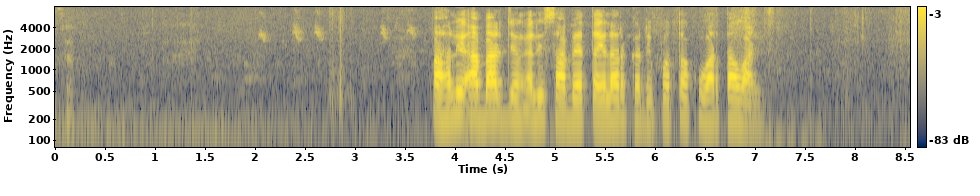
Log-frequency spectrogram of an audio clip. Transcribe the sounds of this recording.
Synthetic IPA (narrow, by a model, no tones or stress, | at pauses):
paɦliabard͡ʒɨŋɛlisabɛt̪ːailərkɨrdipɔt̪ɔkuwart̪awan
